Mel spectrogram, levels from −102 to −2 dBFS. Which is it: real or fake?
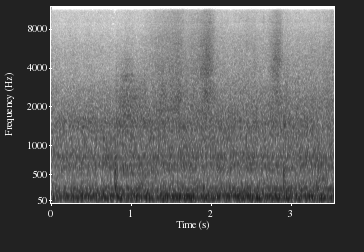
real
